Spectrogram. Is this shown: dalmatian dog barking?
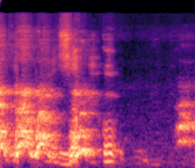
yes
